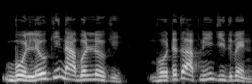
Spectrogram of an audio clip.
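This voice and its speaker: A woman voicing a flattering, spiteful political sidekick in a comedy cartoon, fawning and cocky. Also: medium pitch, fast talker, close to an everyday voice.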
